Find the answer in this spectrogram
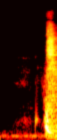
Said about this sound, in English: Excuse me, I have to sneeze. No, I don't. Yeah, I do.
